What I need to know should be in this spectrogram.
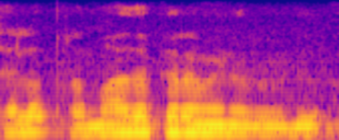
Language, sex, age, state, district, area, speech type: Telugu, male, 18-30, Andhra Pradesh, Kurnool, urban, spontaneous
